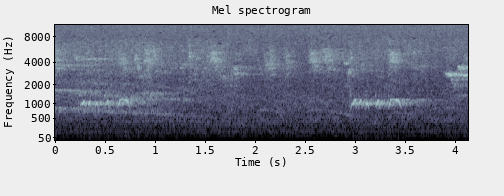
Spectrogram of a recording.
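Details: Streak-eared Bulbul in Ubon Ratchathani, Thailand, on 22 July 2022, giving two short, bright, slightly warbled mid-pitched calls about three seconds apart, over faint background bird chatter and a soft hiss.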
